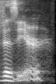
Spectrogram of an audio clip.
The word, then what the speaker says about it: vizier: What did the Wazir have to gain by causing the islands to hate one another? I hope in the last scene he says it's pronounced Vizier.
